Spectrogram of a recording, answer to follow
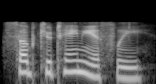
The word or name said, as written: subcutaneously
